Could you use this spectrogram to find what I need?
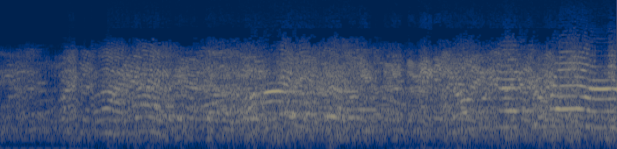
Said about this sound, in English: It's Sunday morning, a spring morning, and in New York's Pennsylvania Station, a young soldier gazes in awe at the swirling, bumping crowds that mill about him.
